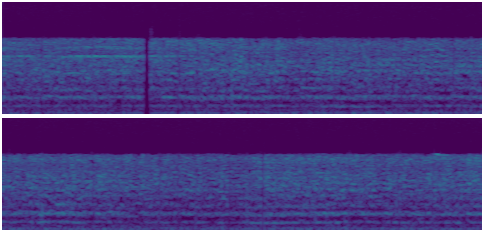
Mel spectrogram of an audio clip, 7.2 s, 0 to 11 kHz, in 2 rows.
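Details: Honey bees in a reproductive swarm moving into a bait hive at Painted Peacock Manor on 04/07/21; loud even buzzing from a mass of bees, broken by a single short gap early on.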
